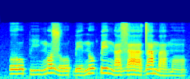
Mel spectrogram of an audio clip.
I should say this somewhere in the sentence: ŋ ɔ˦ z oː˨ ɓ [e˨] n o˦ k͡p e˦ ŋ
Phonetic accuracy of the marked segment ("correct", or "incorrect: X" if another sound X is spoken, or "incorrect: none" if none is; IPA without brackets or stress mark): correct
